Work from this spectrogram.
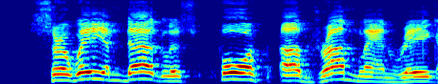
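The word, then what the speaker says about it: Drumlanrig: William Douglas fourth of drumland rig I may have been pronouncing that wrong earlier but I believe it's drum land rig was born about 1438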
